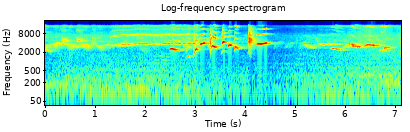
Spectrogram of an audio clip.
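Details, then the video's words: Lure song of an Oriental magpie-robin meant to provoke a full repertoire; sustained high whistles, then a burst of rapid clipped notes around the middle, followed by softer warbling. "Pancingan Kacer Untuk Menaikkan Emosi Agar Mau Bongkar Isian"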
